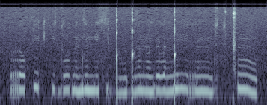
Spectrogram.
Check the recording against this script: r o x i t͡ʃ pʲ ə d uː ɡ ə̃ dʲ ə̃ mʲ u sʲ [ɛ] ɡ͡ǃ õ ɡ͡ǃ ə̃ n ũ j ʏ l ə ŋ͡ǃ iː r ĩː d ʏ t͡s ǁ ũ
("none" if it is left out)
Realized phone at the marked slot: ə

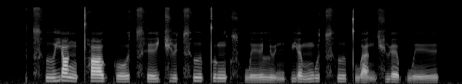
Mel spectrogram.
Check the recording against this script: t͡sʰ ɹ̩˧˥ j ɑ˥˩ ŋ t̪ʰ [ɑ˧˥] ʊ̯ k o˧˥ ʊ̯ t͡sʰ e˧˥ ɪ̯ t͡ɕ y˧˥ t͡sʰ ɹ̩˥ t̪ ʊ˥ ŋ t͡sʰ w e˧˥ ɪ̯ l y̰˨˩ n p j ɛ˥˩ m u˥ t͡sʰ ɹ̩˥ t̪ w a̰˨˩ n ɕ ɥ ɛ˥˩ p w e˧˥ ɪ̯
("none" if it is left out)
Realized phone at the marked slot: ɑ˥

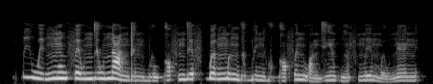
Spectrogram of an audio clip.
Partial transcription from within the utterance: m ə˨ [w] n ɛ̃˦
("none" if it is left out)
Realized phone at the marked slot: w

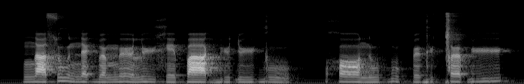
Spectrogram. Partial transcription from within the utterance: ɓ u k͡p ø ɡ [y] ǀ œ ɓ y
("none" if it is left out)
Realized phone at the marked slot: y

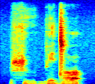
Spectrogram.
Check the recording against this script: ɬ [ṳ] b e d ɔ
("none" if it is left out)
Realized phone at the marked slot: ṳ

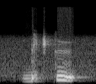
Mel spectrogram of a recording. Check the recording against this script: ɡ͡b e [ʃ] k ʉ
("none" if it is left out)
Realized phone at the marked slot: t͡ʃ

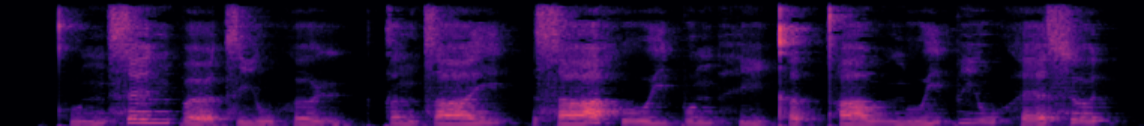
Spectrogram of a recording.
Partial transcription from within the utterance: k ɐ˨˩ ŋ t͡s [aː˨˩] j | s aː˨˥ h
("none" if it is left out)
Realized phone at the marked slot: aː˨˧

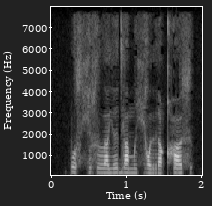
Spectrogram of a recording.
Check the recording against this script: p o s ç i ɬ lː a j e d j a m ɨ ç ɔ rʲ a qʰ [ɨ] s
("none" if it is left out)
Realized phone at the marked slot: ʉ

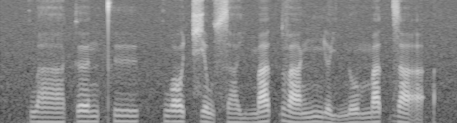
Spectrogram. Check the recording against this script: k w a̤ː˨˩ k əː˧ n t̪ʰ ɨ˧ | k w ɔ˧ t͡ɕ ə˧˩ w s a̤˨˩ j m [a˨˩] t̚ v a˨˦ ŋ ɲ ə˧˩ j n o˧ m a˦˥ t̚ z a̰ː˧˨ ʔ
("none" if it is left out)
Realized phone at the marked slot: a˦˥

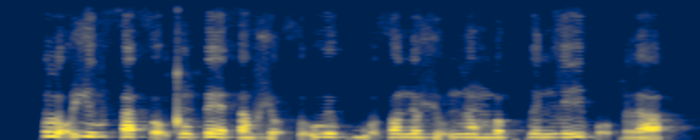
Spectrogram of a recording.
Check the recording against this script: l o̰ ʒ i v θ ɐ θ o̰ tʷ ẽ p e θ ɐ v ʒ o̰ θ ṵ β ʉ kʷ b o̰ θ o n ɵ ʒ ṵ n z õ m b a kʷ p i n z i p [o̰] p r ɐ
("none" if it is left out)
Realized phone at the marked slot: o̰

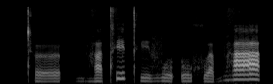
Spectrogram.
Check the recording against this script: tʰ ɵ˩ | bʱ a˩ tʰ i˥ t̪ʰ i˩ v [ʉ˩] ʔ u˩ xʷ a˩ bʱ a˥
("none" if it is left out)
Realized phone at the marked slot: u˩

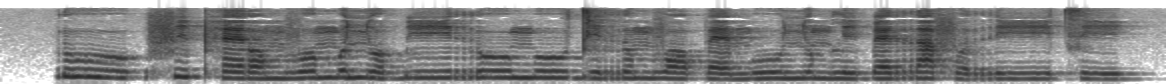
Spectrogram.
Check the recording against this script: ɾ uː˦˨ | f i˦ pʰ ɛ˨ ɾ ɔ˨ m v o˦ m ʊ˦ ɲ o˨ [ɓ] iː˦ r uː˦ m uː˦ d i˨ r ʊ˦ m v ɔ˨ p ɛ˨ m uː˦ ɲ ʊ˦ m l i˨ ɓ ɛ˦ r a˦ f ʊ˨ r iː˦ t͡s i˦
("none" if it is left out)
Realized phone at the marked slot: ɓ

